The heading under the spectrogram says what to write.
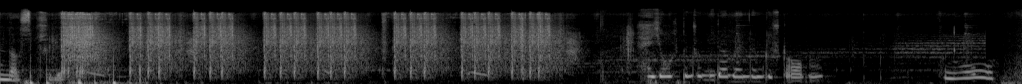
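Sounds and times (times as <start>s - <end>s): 
speech: 0.0s - 1.1s, 6.5s - 8.4s, 9.4s - 10.2s
rapid video game gunfire in short bursts: 0.6s - 5.8s.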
